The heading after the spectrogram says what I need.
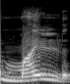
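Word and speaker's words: mild: एम आई एल डी इसको क्या पढ़ेंगे माइल्ड देखिए यहां पे एन नहीं है फिर भी इसको आई का आई उच्चारण हुआ है माइल्ड इसको मिल्ड मत पढ़िए ठीक है ना एम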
